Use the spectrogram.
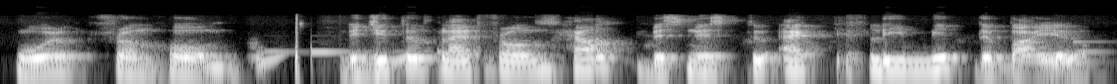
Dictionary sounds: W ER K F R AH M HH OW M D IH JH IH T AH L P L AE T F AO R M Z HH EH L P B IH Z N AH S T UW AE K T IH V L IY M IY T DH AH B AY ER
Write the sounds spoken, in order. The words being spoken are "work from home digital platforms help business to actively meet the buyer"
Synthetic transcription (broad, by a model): W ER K F R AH M HH OW M D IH JH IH T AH L P L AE T F AO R M HH EH L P B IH S N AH S T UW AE K T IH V L IY M IY T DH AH B AY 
